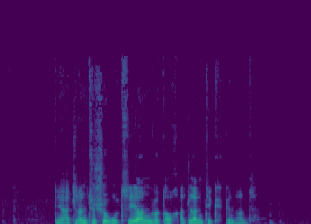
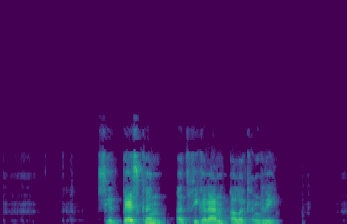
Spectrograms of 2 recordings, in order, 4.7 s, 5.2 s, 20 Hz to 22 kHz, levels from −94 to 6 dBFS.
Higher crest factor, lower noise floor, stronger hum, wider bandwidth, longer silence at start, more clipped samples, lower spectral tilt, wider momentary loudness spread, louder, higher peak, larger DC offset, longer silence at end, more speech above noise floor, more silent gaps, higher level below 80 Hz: about the same, 20 dB vs 24 dB; about the same, -85 dBFS vs -85 dBFS; neither; first, 16.5 kHz vs 9.6 kHz; second, 0.8 s vs 1.5 s; neither; first, -7.5 dB/octave vs -4.5 dB/octave; about the same, 16 LU vs 16 LU; second, -39 LUFS vs -24 LUFS; second, -22 dBFS vs -4 dBFS; neither; second, 0.95 s vs 1.1 s; second, 45 dB vs 61 dB; neither; about the same, -76 dBFS vs -80 dBFS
